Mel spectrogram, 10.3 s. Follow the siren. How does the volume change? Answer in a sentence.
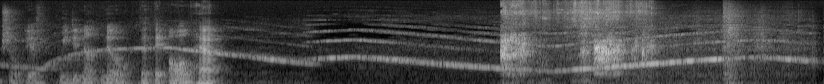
The volume of the siren goes up.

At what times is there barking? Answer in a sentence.
The barking can be heard from 6.2 to 8.2 s.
